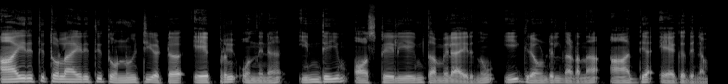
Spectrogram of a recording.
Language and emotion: Malayalam, neutral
